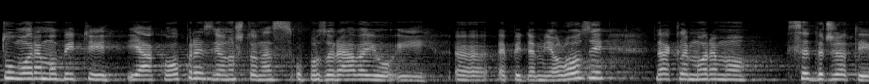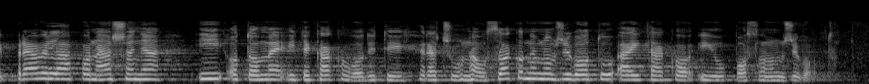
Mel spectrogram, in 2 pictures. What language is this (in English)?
Croatian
